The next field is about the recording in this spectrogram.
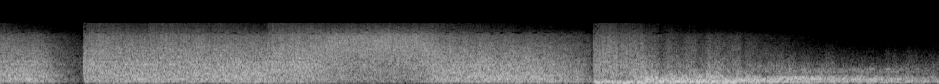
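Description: A ship's cannon fires toward a point on the shore: two heavy booms, each swelling into a long, dense roar that rolls on for several seconds.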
